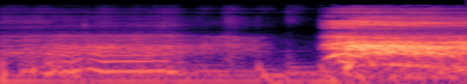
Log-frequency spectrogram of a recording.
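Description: A faint voice over low noise, then after a brief break about one and a half seconds in, a woman's loud breathy laughter with gasps for air.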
